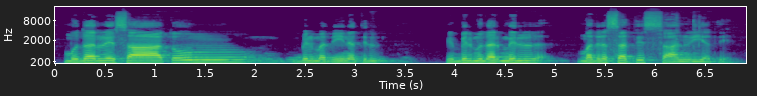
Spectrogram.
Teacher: نون ساکن ہو اور اس کے بعد با آ رہا ہو تو ہلکے سی میم کی آواز کے ساتھ آپ اس کو پڑھیں گے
